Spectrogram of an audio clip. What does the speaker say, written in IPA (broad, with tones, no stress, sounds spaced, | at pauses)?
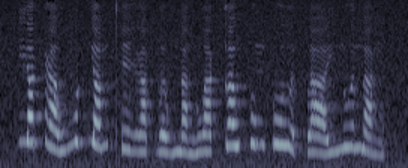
j a˦˥ k̚ ɣ a˨˩˦ w v ə˦˥ k̚ j a˧˥ m t̪ʰ e˨˩ ɣ a˨˩ k̚ l ə˨˩˨ w n a˨˩˨ n w a˨˩ k̚ t̪ a˧ w k o˧ m k o˧ l ə˨˩ k̚ l aː˨˩˦ j n u˧ ə̯ n a˨˩ ŋ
